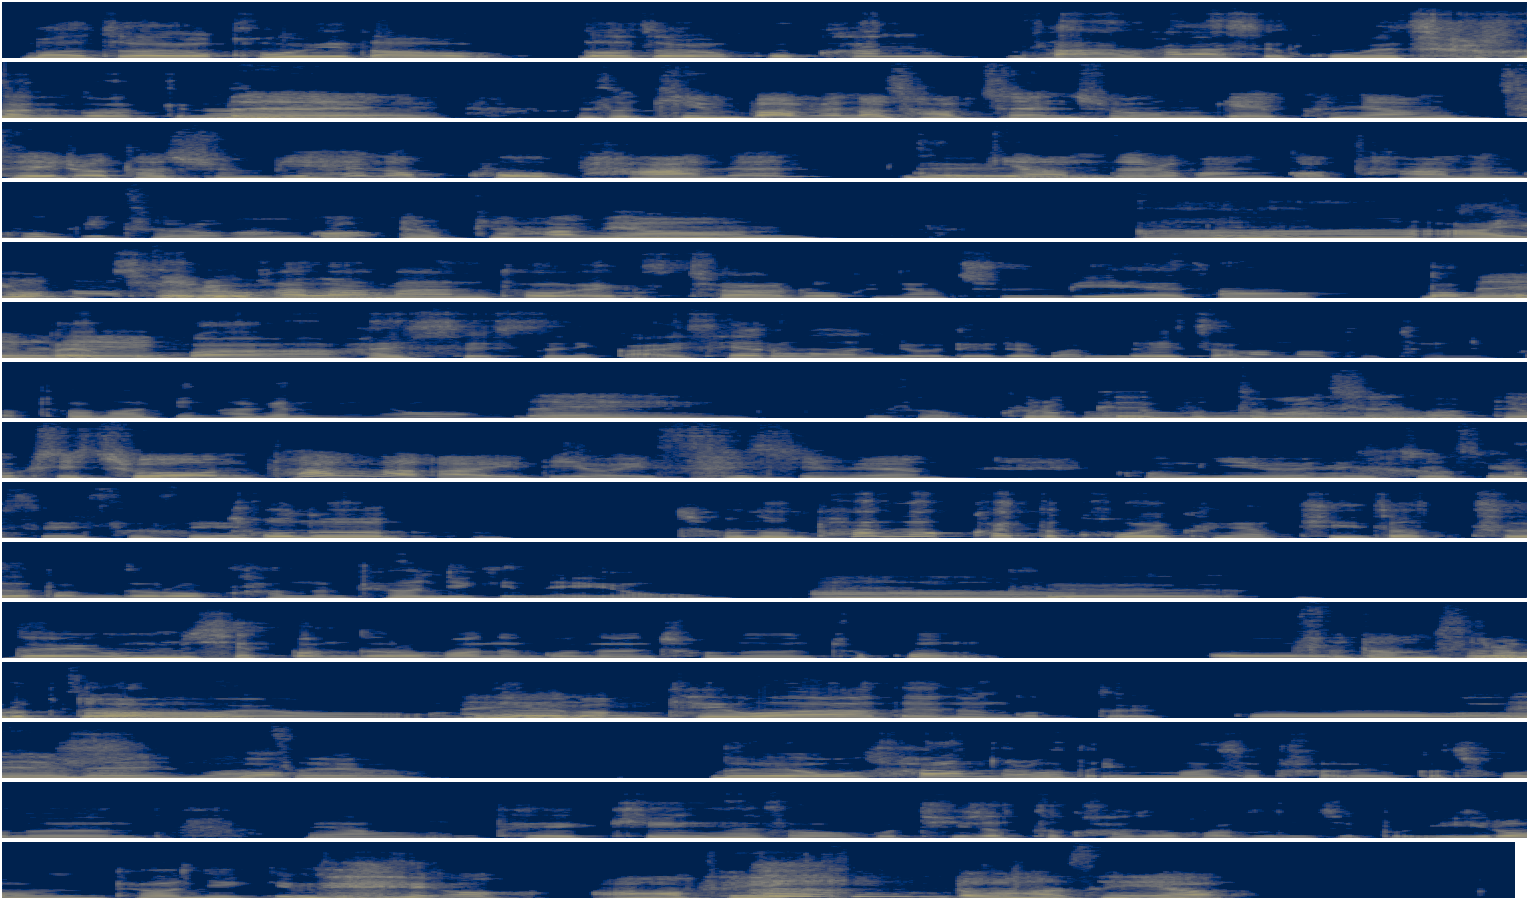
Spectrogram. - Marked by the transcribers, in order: other background noise; tapping; background speech; put-on voice: "potluck"; in English: "potluck"; laughing while speaking: "있으시면"; put-on voice: "portluck"; in English: "portluck"; laughing while speaking: "해요"; laugh
- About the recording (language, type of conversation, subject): Korean, unstructured, 가족과 함께 즐겨 먹는 음식은 무엇인가요?
- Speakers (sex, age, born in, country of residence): female, 30-34, South Korea, United States; female, 35-39, United States, United States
